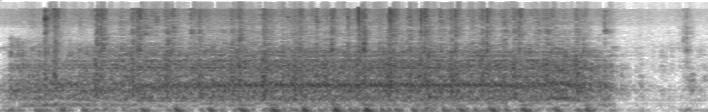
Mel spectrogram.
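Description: A sewing machine stitching quilt blocks for twin-size quilts with a quarter-inch seam, running in a fast, even mechanical chatter for about three seconds before stopping abruptly, close and clear with no talk.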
